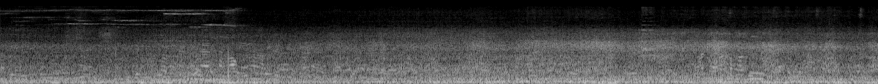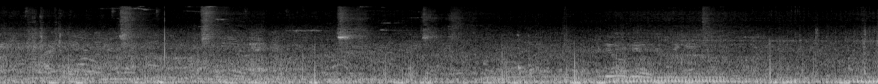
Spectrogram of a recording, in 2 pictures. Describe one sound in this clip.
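Motorbike engines hum as they ride past on a road.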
